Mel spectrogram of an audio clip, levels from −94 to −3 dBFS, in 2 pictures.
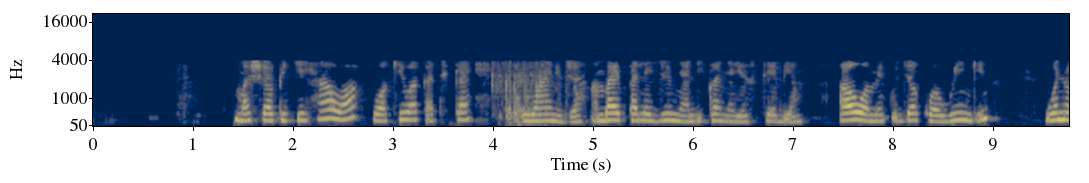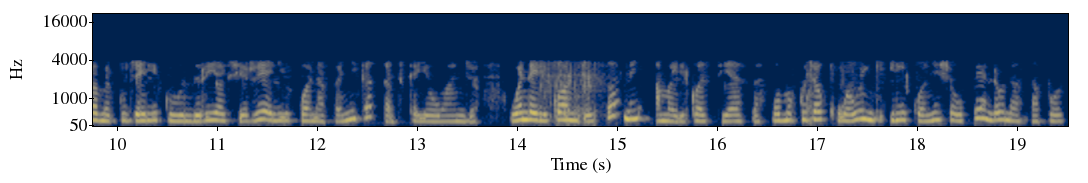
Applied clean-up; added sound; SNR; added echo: neural mask model RNNoise.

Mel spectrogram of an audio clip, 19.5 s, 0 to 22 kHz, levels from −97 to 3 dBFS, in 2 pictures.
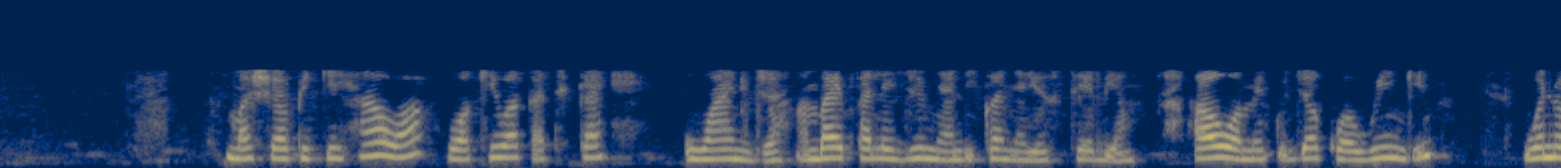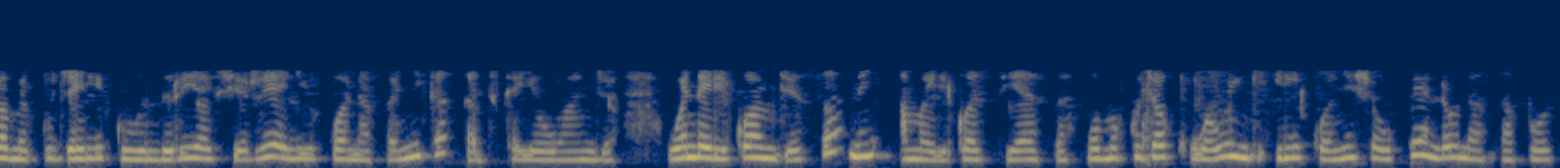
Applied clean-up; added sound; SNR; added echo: none; none; none; none.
